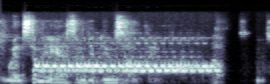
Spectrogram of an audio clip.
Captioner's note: phone rings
